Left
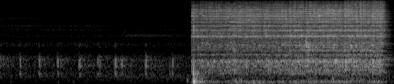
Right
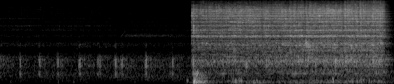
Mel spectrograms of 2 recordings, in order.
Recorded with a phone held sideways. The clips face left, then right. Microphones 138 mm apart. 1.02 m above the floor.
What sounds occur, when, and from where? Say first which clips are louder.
1.9 s singing: left 5 dB; 55° left (ahead or behind), 1.2 m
